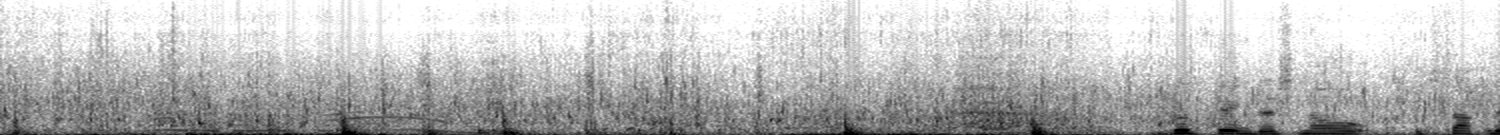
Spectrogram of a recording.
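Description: Water splashes against a kayak's hull.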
